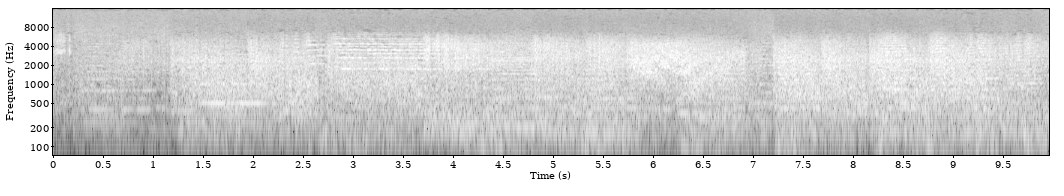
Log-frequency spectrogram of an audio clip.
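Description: Heavy live-ammunition gunfire and blasts rumble through a mock invasion battle, dense and continuous after a quieter opening second, with booming reports layered over a steady din.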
